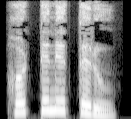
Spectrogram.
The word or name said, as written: ಹೊಟ್ಟೆನೆತ್ತರು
